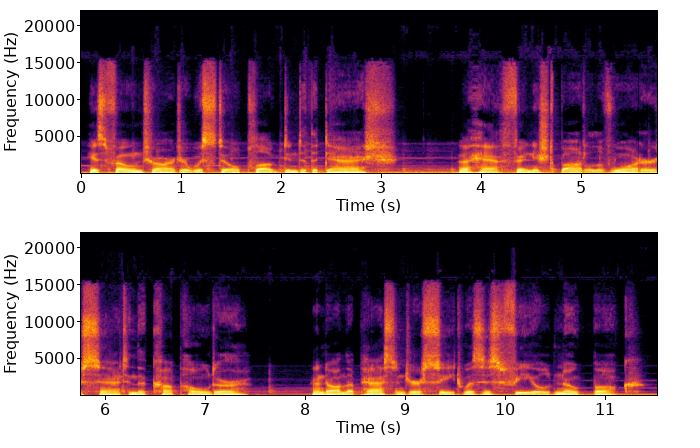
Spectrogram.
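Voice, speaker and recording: A man narrating a scripted true-crime horror story in measured, short phrases with pauses. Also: low voice, flat delivery, a little mellow, faint music behind.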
